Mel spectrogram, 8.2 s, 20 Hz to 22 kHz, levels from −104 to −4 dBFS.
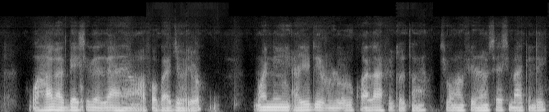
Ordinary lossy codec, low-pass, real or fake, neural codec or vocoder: Opus, 32 kbps; 19.8 kHz; fake; codec, 44.1 kHz, 2.6 kbps, DAC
